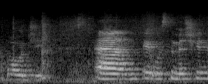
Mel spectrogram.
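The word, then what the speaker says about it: Boji: B-O-J-I. yeah, B-O-J-I, Bogie.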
